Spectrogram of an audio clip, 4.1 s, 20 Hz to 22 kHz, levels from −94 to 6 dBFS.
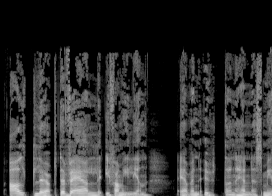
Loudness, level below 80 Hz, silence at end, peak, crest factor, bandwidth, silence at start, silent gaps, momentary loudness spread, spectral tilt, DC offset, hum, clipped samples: -18 LUFS; -62 dBFS; 0 s; 0 dBFS; 18 dB; 17 kHz; 0.15 s; none; 10 LU; -5.5 dB/octave; under 0.1%; none; under 0.1%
